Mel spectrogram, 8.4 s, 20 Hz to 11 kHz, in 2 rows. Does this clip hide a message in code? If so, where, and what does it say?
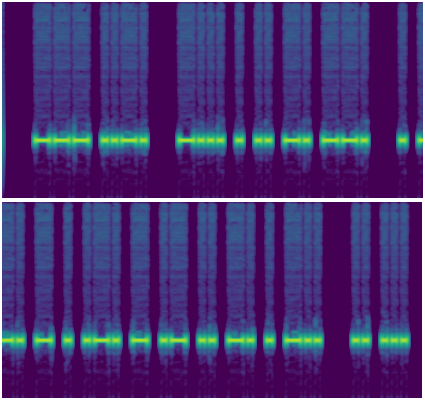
Yes: Morse code from 0.3 to 8.3 s, heard as a keyed tone, about 25 wpm, 1000 Hz. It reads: OF BEING ENTERTAINED IS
